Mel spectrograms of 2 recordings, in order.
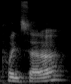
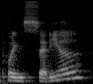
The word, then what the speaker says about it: poinsettia: cuz like growing up my grandma always said poinsetta so that's how I said it but now I hear people saying poinsettia so now I don't I could just Google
